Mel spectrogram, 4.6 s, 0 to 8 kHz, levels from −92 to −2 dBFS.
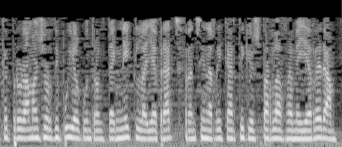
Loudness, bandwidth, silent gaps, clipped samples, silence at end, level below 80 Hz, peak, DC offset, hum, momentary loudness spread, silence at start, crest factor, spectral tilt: -14 LUFS; 5.8 kHz; none; under 0.1%; 0 s; -34 dBFS; -2 dBFS; 0.7%; none; 3 LU; 0 s; 12 dB; -11 dB/octave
